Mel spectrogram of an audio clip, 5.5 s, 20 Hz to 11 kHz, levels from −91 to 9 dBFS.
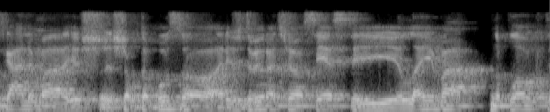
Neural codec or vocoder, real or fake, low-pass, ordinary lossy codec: none; real; 7.2 kHz; Opus, 64 kbps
